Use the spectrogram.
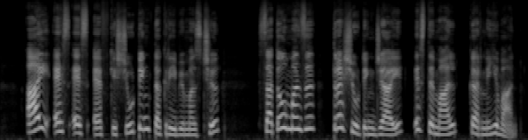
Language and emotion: Kashmiri, neutral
